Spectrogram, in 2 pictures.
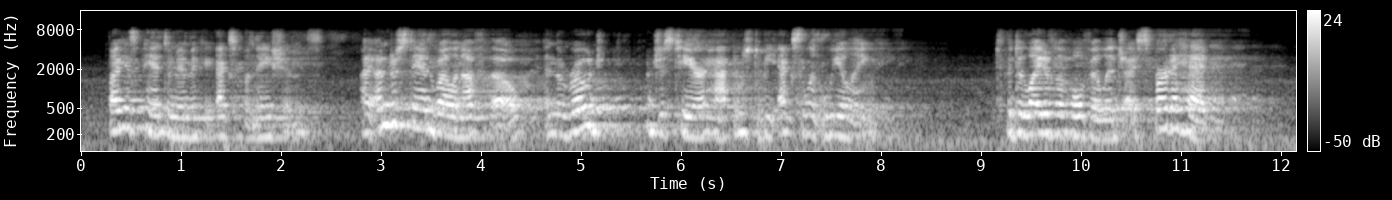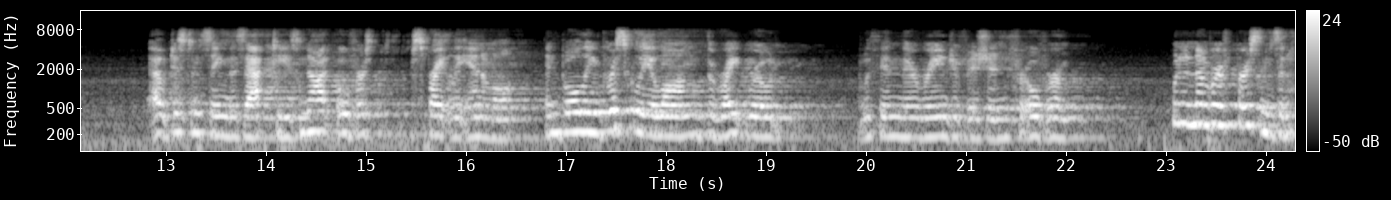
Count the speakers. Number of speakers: one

